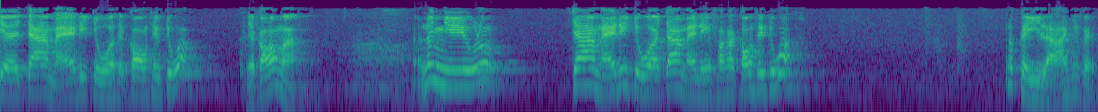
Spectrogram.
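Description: A man giving a Buddhist Dharma talk, earnestly repeating key phrases for emphasis. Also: sits high. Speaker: Buddhist monk preaching. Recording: dull lo-fi recording.

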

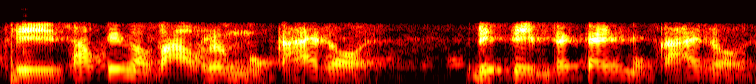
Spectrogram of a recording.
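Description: A Buddhist preacher, a man with a slightly high voice, tells a story as a sermon at a quick pace before a live audience. He is animated, quizzes his listeners, and climbs sharply in pitch when describing things, all captured in a thin, phone-like recording.

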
